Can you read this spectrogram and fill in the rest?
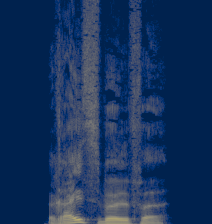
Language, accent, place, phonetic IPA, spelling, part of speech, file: German, Germany, Berlin, [ˈʁaɪ̯sˌvœlfə], Reißwölfe, noun, De-Reißwölfe.ogg
- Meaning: nominative/accusative/genitive plural of Reißwolf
